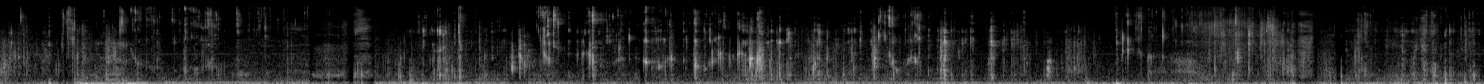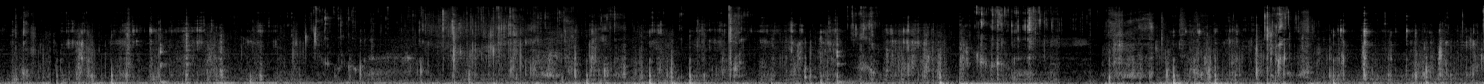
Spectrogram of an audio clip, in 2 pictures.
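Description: Close-miked chewing and biting of a whole gimbap roll, rice wrapped in seaweed: a dense, continuous run of small crackles and mouth clicks.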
